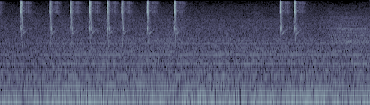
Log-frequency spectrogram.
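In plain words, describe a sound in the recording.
Soft electronic clicks tick in quick succession.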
